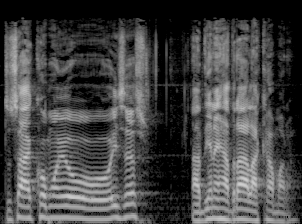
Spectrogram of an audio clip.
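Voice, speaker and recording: A man talking fast and emphatically in a relaxed podcast conversation. His voice sits a little high, and he often repeats quick agreements back to the other speaker. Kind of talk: casual chat.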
